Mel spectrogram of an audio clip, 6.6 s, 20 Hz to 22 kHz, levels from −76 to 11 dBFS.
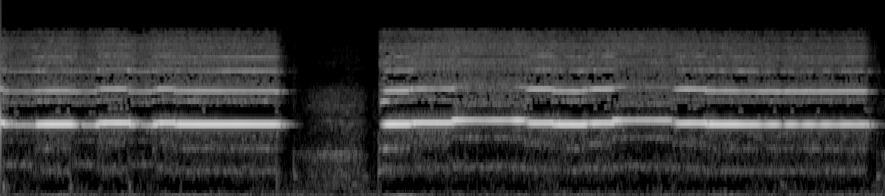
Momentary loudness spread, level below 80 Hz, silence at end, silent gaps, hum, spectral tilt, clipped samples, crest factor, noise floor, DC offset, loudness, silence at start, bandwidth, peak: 8 LU; -58 dBFS; 0.1 s; none; none; 4 dB/octave; under 0.1%; 10 dB; -46 dBFS; 0.2%; -8 LUFS; 0 s; 11.5 kHz; 0 dBFS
